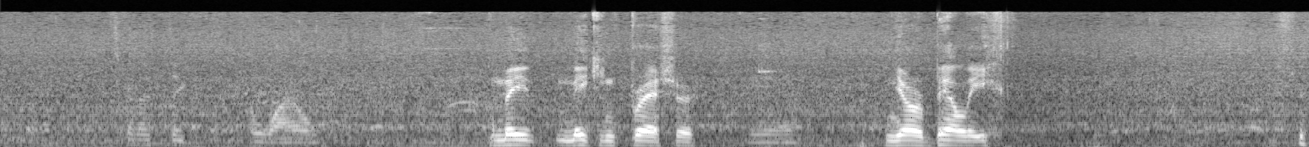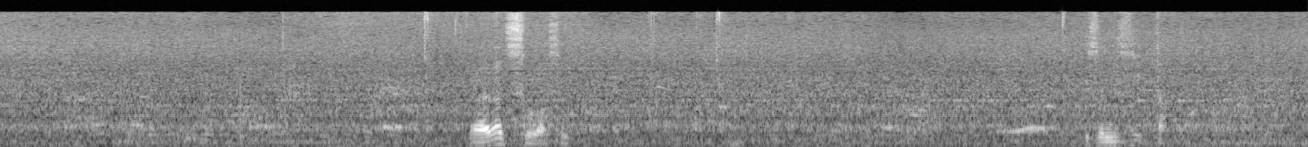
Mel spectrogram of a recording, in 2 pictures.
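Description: A young man talks casually close by, outdoors.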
